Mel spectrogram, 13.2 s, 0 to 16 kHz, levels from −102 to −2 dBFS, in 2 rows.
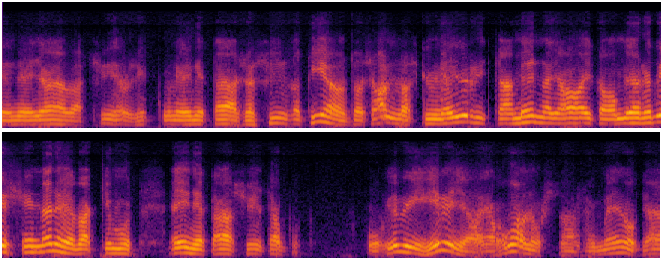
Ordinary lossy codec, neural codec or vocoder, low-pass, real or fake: Opus, 24 kbps; codec, 44.1 kHz, 2.6 kbps, DAC; 14.4 kHz; fake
